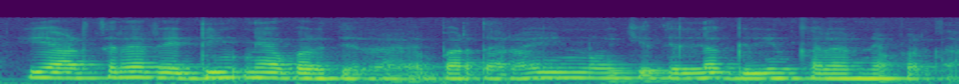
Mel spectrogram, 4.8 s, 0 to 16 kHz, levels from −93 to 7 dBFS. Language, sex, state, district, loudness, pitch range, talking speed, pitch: Kannada, female, Karnataka, Koppal, -14 LUFS, 175-200 Hz, 150 wpm, 185 Hz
